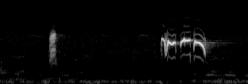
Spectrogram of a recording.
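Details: Wild sooty-headed bulbul, locally kutilang, giving one short sharp chip followed by a quick three-note liquid warbled phrase, bright and slightly descending at the end, in a quiet setting.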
